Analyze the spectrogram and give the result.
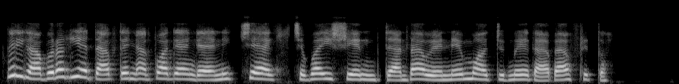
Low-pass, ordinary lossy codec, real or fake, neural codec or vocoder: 7.2 kHz; Opus, 32 kbps; fake; codec, 16 kHz, 1 kbps, FunCodec, trained on LibriTTS, 50 frames a second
